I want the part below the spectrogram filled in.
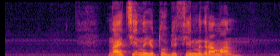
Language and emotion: Russian, positive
